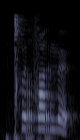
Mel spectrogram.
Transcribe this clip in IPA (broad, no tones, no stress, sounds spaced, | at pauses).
ǀʰ ɯ r zˤ ɯ r m ø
